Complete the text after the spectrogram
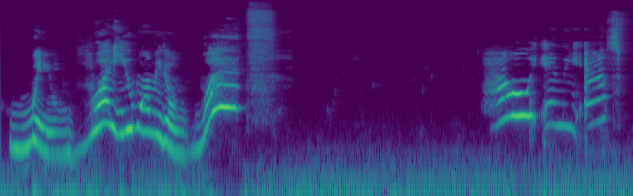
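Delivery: real incredulous outburst, drawn out and climbing high; baffled disbelief. Real, not acted. Crafter reading impossible turning instructions, baffled disbelief. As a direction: stretch the words in rising disbelief.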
